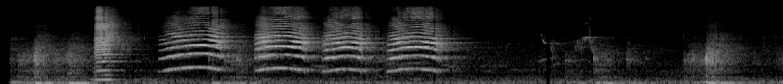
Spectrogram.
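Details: Indian peafowl calling in a small village, likely a peacock. It gives four loud, nasal, wailing notes in a burst, each an arched, ringing cry, followed by quieter rural background noise.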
